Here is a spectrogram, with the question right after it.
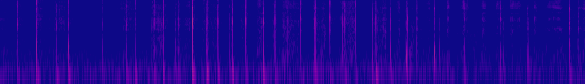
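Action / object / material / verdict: scrape / roll of plastic packing tape / plastic / none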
